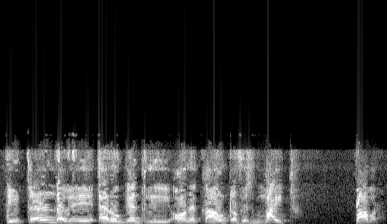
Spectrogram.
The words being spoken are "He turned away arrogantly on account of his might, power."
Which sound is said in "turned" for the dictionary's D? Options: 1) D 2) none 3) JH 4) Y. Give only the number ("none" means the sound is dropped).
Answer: 1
